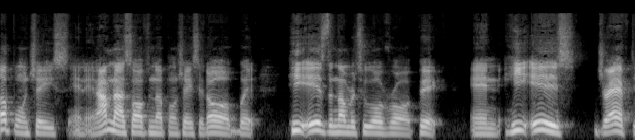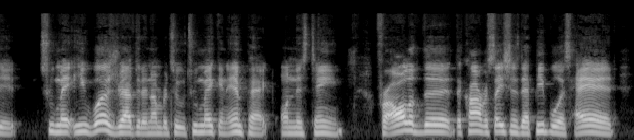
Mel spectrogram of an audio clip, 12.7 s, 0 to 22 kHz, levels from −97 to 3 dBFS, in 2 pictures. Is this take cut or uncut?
uncut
